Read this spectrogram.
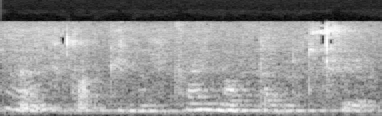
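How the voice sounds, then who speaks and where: A woman's voice: medium pitch, fairly even intonation, fast, vocal fry. A woman coaxing a baby in sing-song baby talk in a home video. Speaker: caregiver talking to a baby. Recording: echoey room with background noise.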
